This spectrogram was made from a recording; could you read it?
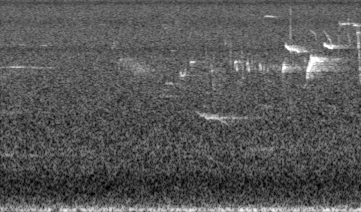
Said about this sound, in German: Lausche meiner Stimme und lausche den Geräuschen des Waldes, die du neben meiner Stimme vernehmen kannst.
